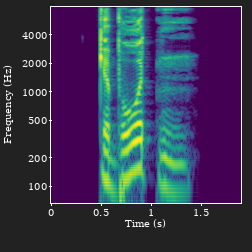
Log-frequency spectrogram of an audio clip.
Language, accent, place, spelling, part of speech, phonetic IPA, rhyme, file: German, Germany, Berlin, Geboten, noun, [ɡəˈboːtn̩], -oːtn̩, De-Geboten.ogg
- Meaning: dative plural of Gebot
